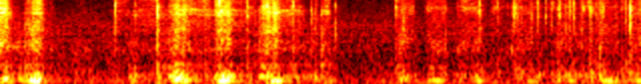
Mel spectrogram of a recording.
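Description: A cotton swab rubs along the key edges in different rows of a black plastic laptop keyboard, causing light key clicks. Quiet, dry, scratchy rubbing with bright hiss and soft, irregular clicks is heard in bursts, with a brief lull near the middle before the rubbing resumes.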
